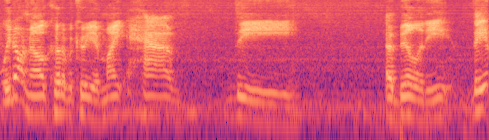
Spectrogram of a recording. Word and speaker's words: Kotobukiya: You have behind me the Kaitabashi statue of the first set. – Kotobukiya. – Yeah, whatever. Of the first set of armor. Can you give me that? I don't know how to pronounce the name. – Kotobukiya. – Kotobukiya. Okay.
